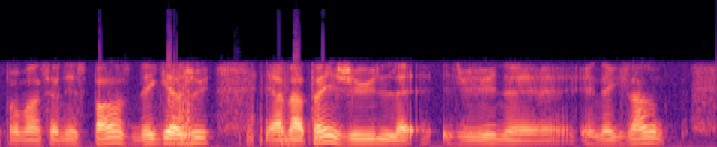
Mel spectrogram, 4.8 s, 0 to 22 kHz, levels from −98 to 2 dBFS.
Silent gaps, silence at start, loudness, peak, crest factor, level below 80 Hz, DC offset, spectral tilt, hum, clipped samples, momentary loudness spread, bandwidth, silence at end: none; 0.05 s; -15 LUFS; 0 dBFS; 16 dB; -54 dBFS; under 0.1%; -7.5 dB/octave; none; under 0.1%; 10 LU; 6.8 kHz; 0 s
